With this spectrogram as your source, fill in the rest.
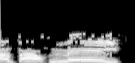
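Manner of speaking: shrill, very high, loud yell, "me" drawn out. Gaia confronts Kay, shouting, stamping her foot. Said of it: "she shouted, stamping her foot".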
